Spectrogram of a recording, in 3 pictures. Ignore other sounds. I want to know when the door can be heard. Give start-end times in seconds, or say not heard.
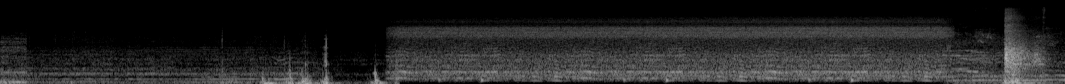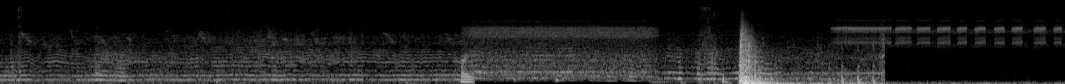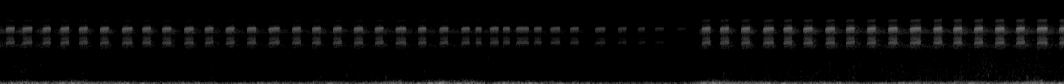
10.0-10.4, 18.0-19.5.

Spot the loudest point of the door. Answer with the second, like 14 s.
18 s.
